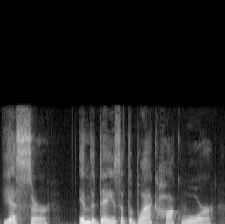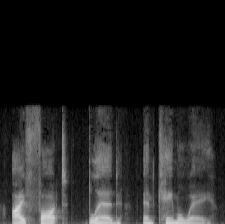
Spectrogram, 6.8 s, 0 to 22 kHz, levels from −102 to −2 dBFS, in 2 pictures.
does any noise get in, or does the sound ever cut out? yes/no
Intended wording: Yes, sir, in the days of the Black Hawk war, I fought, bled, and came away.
no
